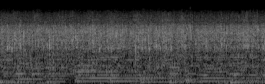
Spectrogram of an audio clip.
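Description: Cumin seeds and whole garam masala spices fry in hot ghee with onion for a Pakistani degi chana pulao, giving a steady, close, bright sizzle and crackle that continues without a break.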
